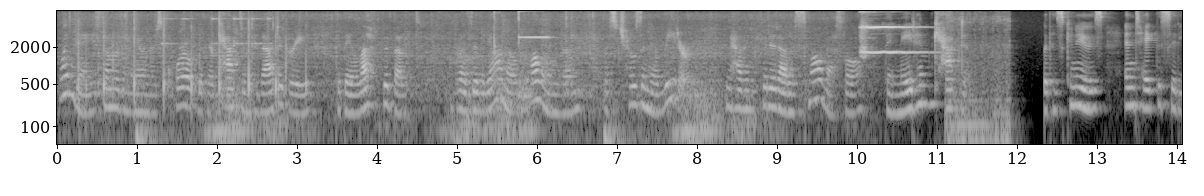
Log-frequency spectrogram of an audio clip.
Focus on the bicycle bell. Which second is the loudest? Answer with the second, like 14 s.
10 s.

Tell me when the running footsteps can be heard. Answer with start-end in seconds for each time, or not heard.
0.1-3.1.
